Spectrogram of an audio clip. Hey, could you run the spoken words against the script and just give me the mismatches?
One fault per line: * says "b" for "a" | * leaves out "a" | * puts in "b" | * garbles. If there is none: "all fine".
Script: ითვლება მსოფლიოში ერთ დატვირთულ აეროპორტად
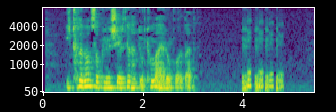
all fine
